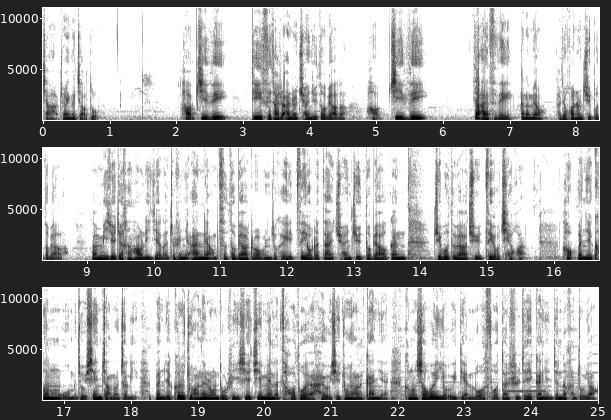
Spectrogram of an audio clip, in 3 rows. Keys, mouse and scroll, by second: 0.2 r, 2.3 g, 5.4 g, 15.6-16.6 middle drag, 17.4 click, 20.2 r.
